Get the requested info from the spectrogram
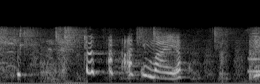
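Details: Maya, a vocal pet dog, whines as she is asked about going out for a walk in summertime. Short wavering, rising and falling whines, mixed with a person's voice talking to her indoors.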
